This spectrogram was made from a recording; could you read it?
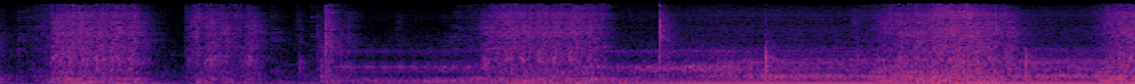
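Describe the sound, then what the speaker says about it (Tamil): A sewing machine stitches an edge seam on churidar lining in several runs, its rapid mechanical chatter starting and stopping, with clicks and handling noises in between. "ஒரு எட்ஜ் தையல் போட்டுக்கலாம்."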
